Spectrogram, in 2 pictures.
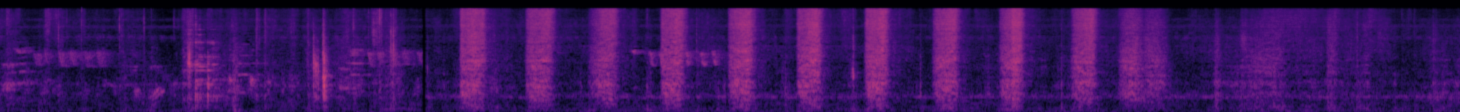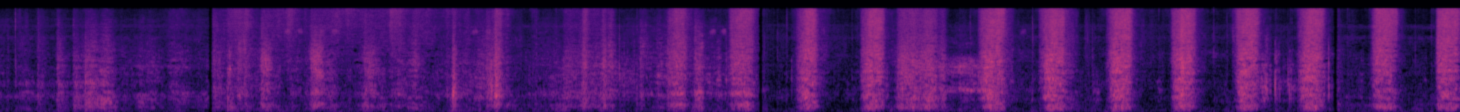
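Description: A round woven winnowing tray fanned back and forth over rice grain, each stroke a whoosh of air, about three every two seconds, blowing the chaff off the grain. The fanning pauses for a few seconds near the middle, when there is a steadier hiss.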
